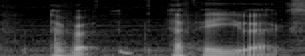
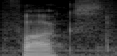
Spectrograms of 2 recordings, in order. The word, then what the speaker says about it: faux: Your minds would ultimately be separated from these F-A-U-X. I don't know how to pronounce that word. Is it fox? It's not fox. I don't think you pronounce the X. I want to say it's faux.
